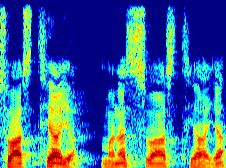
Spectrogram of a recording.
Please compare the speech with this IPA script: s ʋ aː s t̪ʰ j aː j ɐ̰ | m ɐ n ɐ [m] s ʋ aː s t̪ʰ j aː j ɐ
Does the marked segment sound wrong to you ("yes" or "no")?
yes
